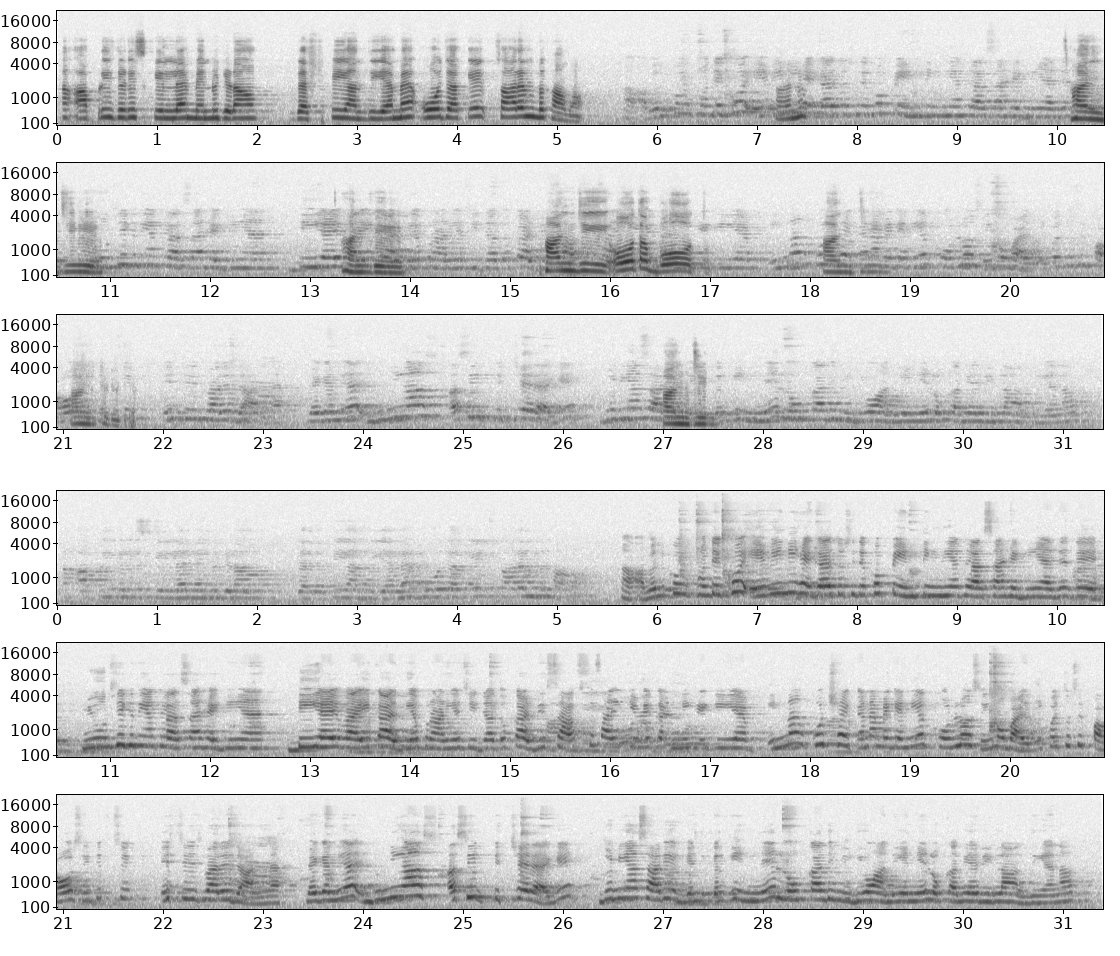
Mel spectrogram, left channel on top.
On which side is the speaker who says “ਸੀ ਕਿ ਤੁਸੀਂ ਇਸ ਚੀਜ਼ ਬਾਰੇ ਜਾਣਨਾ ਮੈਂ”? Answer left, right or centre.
Right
